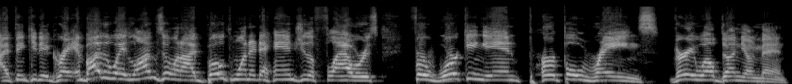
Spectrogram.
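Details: Adult male speaker; Normal speech.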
